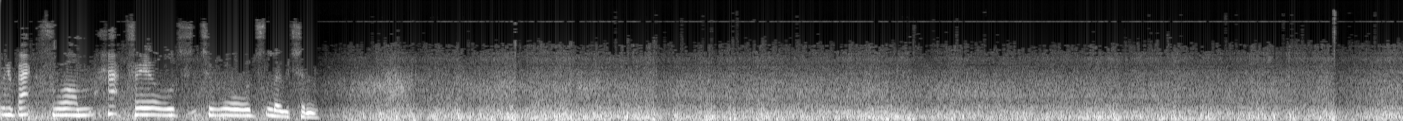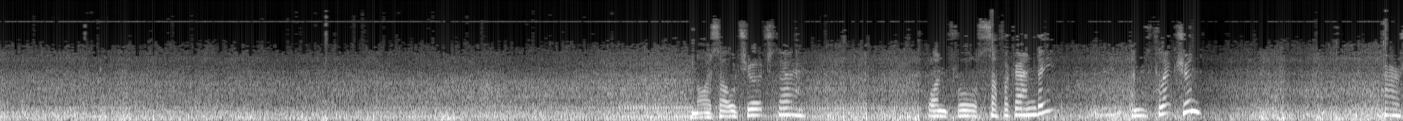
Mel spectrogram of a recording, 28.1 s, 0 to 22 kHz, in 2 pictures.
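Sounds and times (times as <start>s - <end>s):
wind buffeting microphone: 0.0s - 28.0s
scooter engine humming: 3.2s - 28.0s.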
